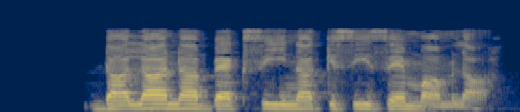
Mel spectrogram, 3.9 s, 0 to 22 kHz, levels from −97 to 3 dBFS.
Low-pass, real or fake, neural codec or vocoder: 7.2 kHz; real; none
